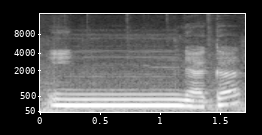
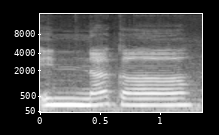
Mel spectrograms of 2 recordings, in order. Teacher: نون کو ہم نے لمبا نہیں کرنا، صرف غنے پہ ہم نے ٹھہرنا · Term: غنہ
